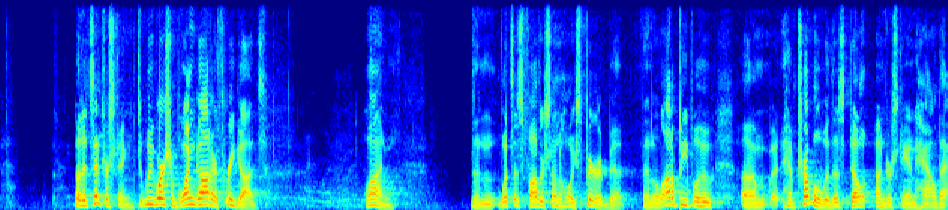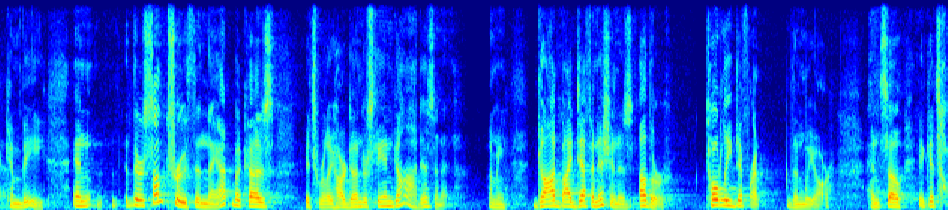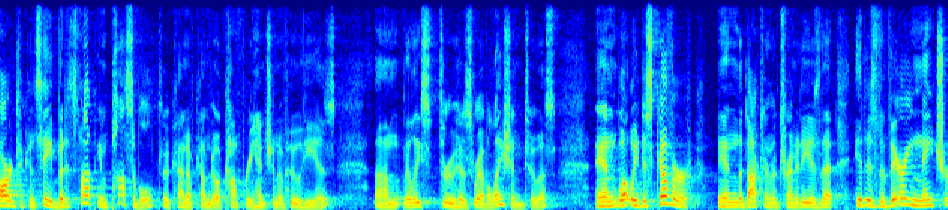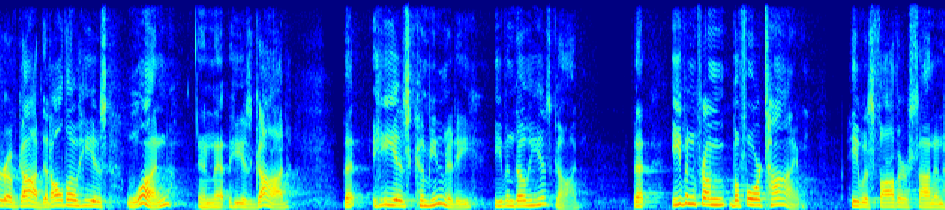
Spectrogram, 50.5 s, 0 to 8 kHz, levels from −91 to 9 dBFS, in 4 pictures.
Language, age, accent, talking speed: English, 50-69, American, 170 wpm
